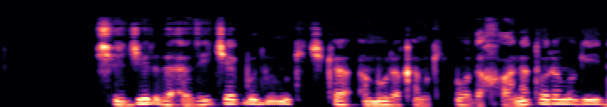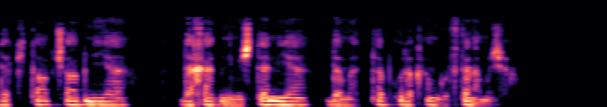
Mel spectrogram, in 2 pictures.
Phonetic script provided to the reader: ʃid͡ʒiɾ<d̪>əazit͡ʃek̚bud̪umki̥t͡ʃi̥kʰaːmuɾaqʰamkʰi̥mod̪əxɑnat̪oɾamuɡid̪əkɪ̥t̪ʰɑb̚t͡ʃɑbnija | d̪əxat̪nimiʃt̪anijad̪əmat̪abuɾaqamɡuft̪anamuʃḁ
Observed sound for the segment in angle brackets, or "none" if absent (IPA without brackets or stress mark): d̪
